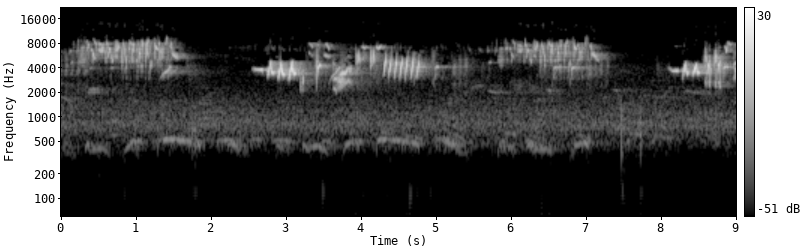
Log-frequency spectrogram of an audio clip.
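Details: Sunrise chorus of birds in the early morning: high twittering phrases alternate with fast, rattling runs of repeated chirps, each phrase lasting one to two seconds with short gaps between them.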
